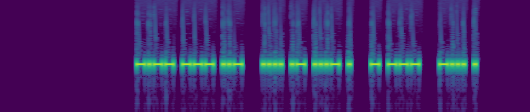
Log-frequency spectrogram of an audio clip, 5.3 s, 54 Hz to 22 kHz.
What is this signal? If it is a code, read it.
Morse code, heard as a keyed tone, about 45 wpm, 700 Hz. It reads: YOU HAVE TO BE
